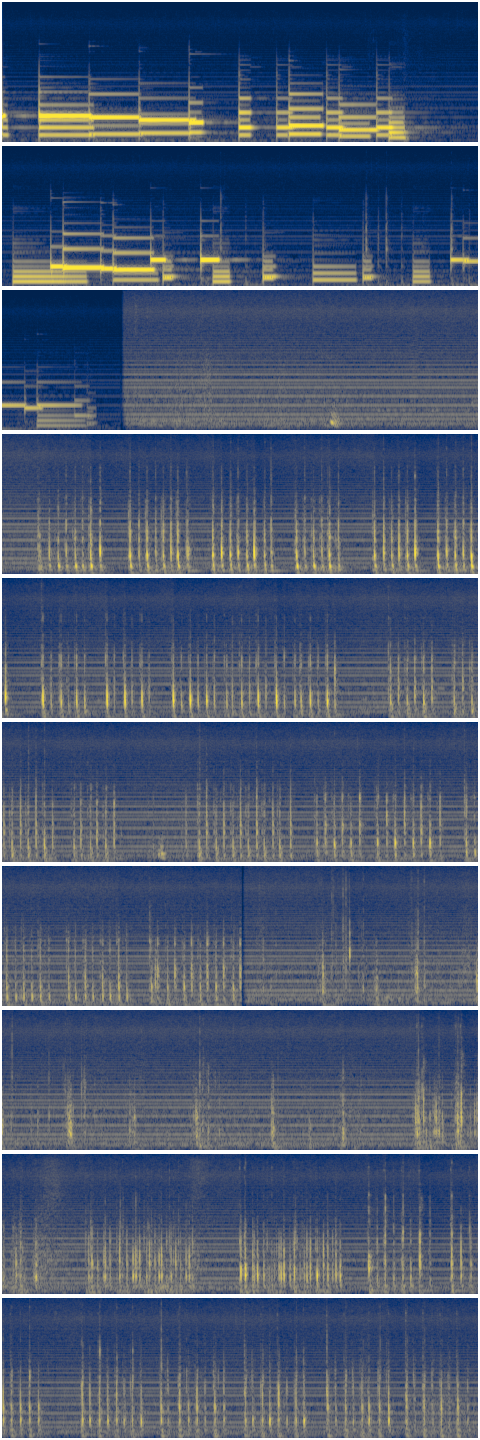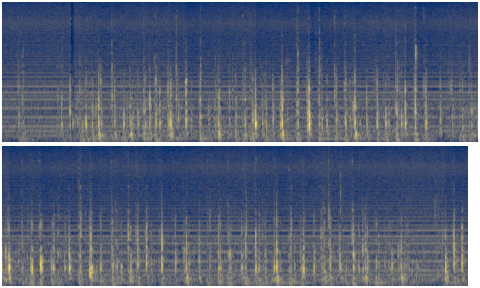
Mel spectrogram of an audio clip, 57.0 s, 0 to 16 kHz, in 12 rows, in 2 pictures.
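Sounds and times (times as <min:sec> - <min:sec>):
electrical hum and whine: 0:02.6 - 0:57.0.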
